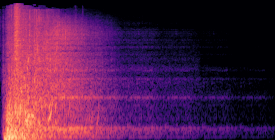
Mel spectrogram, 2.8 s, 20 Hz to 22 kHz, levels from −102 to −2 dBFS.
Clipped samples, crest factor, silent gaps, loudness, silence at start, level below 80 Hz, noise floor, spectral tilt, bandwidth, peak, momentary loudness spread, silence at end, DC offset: under 0.1%; 22 dB; none; -19 LUFS; 0.05 s; -32 dBFS; -75 dBFS; -4.5 dB/octave; 19.5 kHz; 0 dBFS; 22 LU; 1.75 s; under 0.1%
